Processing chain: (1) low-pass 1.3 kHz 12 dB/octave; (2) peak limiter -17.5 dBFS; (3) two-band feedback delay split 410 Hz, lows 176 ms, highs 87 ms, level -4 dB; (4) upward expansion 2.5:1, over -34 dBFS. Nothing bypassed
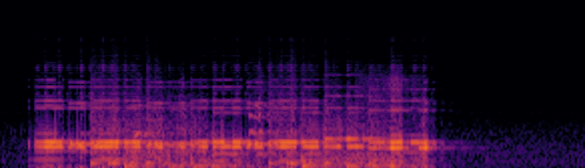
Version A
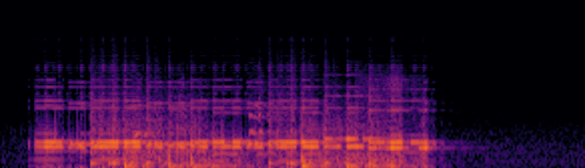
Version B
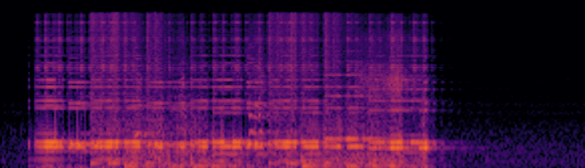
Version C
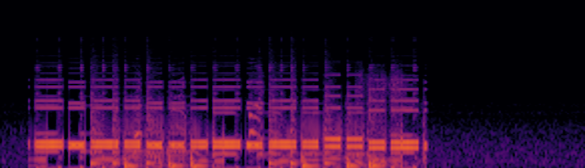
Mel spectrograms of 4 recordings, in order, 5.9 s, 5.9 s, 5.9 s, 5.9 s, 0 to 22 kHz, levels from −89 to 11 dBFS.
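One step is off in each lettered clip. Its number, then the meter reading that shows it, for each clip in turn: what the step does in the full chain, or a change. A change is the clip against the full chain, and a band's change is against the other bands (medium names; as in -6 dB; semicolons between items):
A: 2, crest factor change +1.5 dB; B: 1, 2 kHz band +6.5 dB; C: 3, momentary loudness spread change -3 LU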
